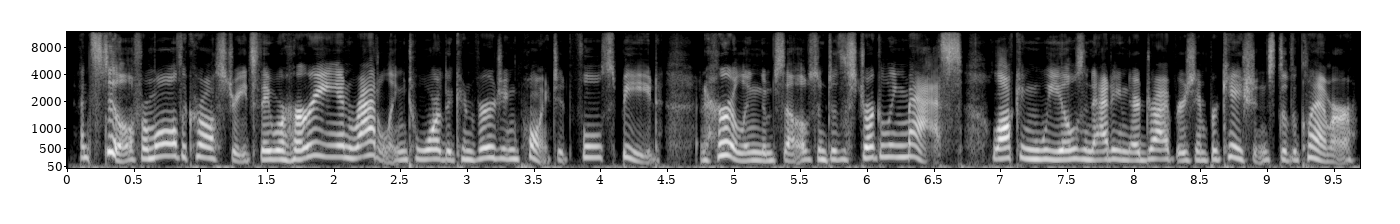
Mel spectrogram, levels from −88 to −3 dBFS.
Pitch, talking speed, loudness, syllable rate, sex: 235 Hz, 225 wpm, -20 LUFS, 5.9 syllables/s, female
